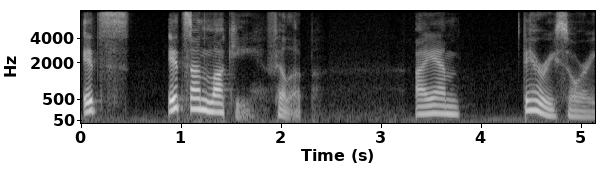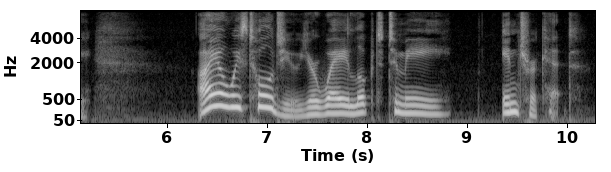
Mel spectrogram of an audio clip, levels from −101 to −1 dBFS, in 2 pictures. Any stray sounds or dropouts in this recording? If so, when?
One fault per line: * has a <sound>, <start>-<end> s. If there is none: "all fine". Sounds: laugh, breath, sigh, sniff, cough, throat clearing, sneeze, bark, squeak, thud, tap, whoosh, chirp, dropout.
all fine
